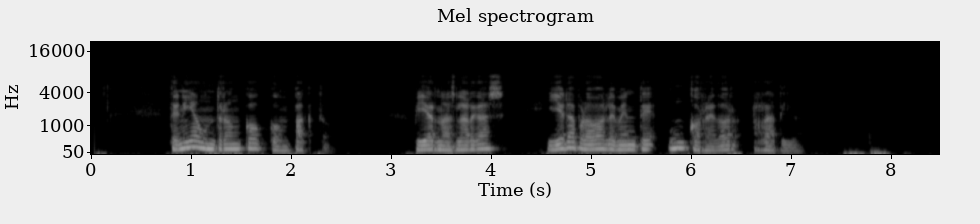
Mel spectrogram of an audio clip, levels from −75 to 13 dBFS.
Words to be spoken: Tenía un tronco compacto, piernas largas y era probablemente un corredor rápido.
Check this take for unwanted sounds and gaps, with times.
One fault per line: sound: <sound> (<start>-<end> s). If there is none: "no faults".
no faults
